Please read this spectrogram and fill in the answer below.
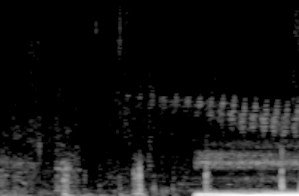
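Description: Faint footsteps on a rocky trail, hard steps about twice a second. About three-quarters of the way through, music with sustained low tones comes in suddenly and is far louder than the steps.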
